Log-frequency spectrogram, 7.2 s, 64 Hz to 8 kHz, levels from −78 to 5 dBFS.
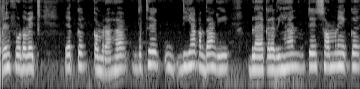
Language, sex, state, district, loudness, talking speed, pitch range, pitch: Punjabi, male, Punjab, Kapurthala, -14 LUFS, 140 wpm, 195-220 Hz, 210 Hz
